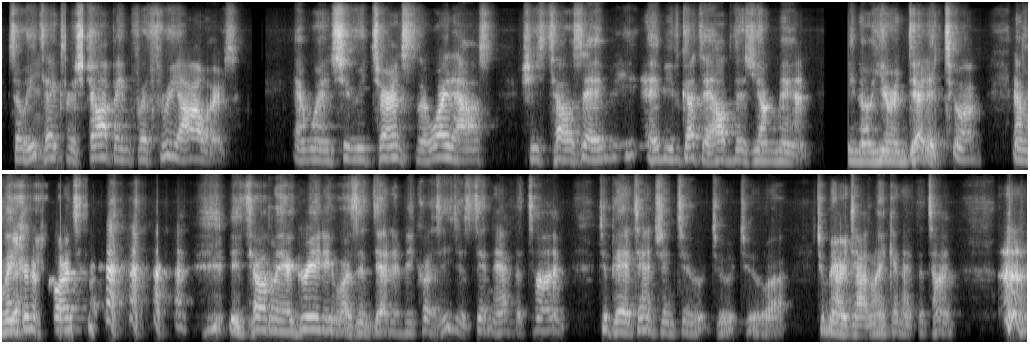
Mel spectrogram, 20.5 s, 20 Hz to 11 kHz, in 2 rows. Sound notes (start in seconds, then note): 10.2 laughs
